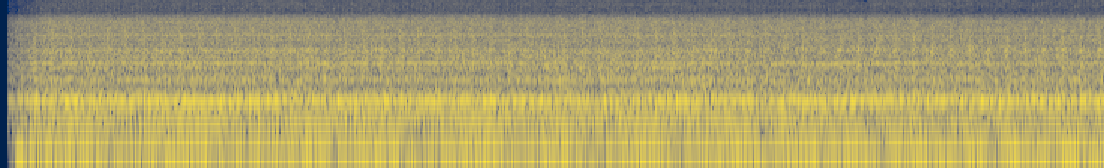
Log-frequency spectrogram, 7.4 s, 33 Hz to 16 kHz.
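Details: Jeep Patriot 2.4 with a knock that appeared a few days ago: steady idle with a fast, even tapping over the engine note, unchanged as it warms; origin unknown.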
